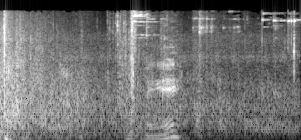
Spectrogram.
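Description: A few sharp gunshot cracks ring out in the video game Hunt: Showdown, followed by a brief whirring sweep and low background noise.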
